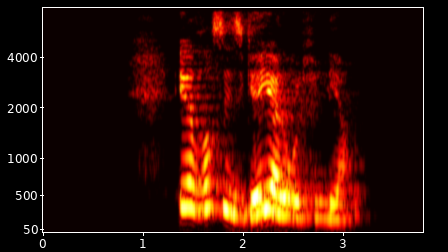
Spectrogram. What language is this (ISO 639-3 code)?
kab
